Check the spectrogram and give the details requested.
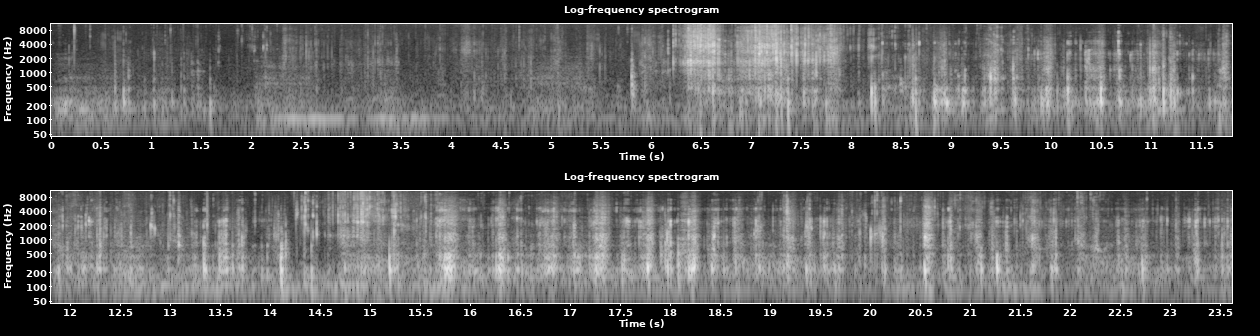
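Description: Crispy glazed fried chicken (Kyochon Honey Combo) bitten with a loud crunch about six seconds in, eaten together with a chewy tteokbokki rice cake, then chewed with rapid, steady crunching, close to the microphone.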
